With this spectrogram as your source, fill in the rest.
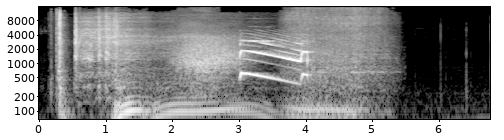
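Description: A car engine starts and runs, then drives off.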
